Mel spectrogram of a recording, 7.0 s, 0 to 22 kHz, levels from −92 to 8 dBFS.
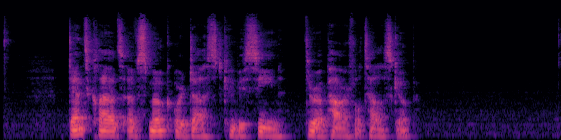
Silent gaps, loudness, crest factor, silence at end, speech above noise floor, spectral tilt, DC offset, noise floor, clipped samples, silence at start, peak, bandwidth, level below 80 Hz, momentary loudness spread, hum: none; -33 LUFS; 22 dB; 1.9 s; 39 dB; -5 dB/octave; under 0.1%; -72 dBFS; under 0.1%; 0.05 s; -14 dBFS; 15 kHz; -54 dBFS; 10 LU; none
